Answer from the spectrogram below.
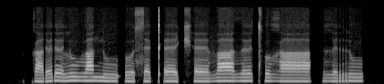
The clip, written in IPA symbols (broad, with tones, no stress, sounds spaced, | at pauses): k a˨ ɾ ɘ˦ ɾ ɘ˦˨ l u˦ β a˦ n uː˨ ʔ ʊː˨ s ɛ˨ kʼ ɛː˨ t͡ʃʰ ɛː˨ v aː˦ ð ɘː˦ tʰ ʊ˦ ɣ aː˦ | ɣ ɘ˨ r u˦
